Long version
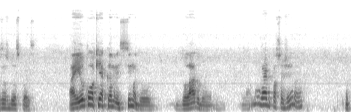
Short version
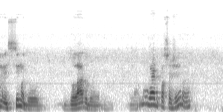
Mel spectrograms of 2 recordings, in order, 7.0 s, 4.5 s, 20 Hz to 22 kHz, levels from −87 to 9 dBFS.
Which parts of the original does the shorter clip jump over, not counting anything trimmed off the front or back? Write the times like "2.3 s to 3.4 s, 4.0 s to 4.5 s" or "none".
none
